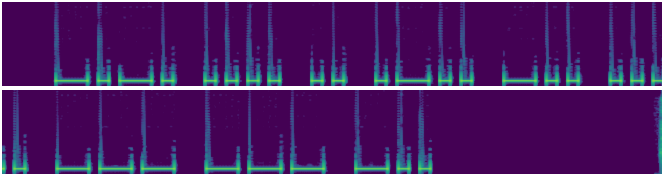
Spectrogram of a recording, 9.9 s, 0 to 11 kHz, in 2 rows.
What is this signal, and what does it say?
Morse code, heard as a keyed tone, about 15 wpm, 700 Hz. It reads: CHILDHOOD
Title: Top 1751-2000 Words 15wpm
